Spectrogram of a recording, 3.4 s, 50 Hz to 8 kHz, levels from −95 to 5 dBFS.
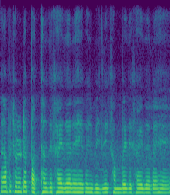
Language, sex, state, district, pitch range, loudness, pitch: Hindi, female, Bihar, Purnia, 165-180 Hz, -18 LUFS, 170 Hz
